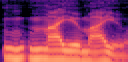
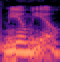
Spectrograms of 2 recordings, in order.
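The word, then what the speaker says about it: muumuu: so Kurt and I looked up with the pronunciation it's not Mayu Mayu which is how it's spelled yeah it's meum meu there you go uh cat and cow wait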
